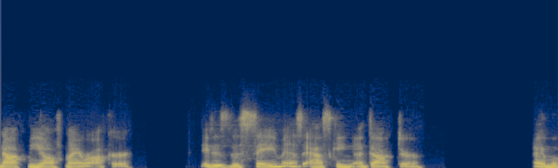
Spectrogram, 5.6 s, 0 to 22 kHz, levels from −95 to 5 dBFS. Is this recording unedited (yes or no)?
yes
